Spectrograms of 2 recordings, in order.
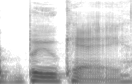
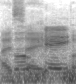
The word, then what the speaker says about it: bouquet: Oh, bouquet or bouquet? I say bouquet, but like a soft O, bouquet. Here in Australia, they would pronounce it bouquet. A bouquet of flowers, bouquet.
